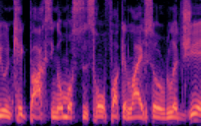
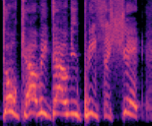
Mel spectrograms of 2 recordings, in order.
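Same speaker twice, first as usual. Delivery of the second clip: much higher mock wrestler shout; imitating angry promo; 14 semitones higher than usual. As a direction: yell it at the referee in character. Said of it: "He's like".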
